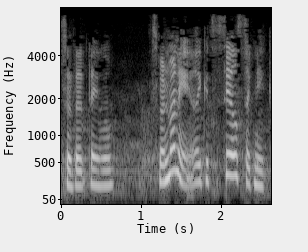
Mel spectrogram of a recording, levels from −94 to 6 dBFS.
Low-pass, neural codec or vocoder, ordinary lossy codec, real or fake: 7.2 kHz; codec, 16 kHz, 16 kbps, FunCodec, trained on Chinese and English, 50 frames a second; MP3, 32 kbps; fake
